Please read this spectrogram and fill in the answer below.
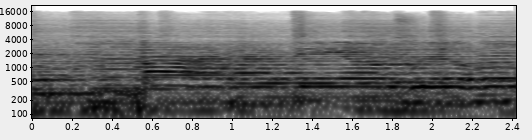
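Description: Jazz big band playing live: saxophone, trombone and trumpet sections with piano, double bass and drums, holding sustained chords.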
